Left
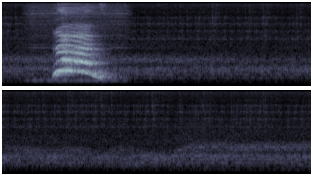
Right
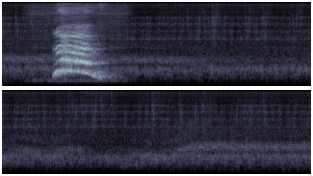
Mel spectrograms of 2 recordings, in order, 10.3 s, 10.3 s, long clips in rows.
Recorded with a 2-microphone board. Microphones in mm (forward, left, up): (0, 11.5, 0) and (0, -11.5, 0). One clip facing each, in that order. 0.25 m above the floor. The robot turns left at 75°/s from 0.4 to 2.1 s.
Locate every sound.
0.8 s a shout: 40° right, 2.5 m; by 1.7 s 100° right, 2.5 m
